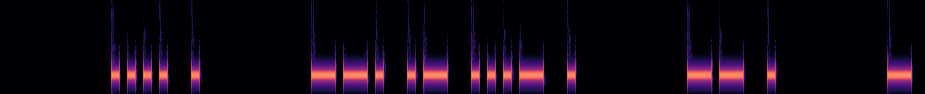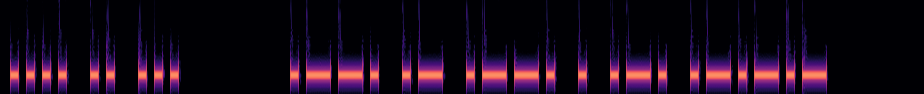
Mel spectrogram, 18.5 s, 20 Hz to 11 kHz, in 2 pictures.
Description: Morse code, heard as a keyed tone, about 16 wpm, 700 Hz. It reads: HE GAVE ME THIS PAPER.
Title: 2x Word-Spacing - Sentences from Top 500 Words - 15wpm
